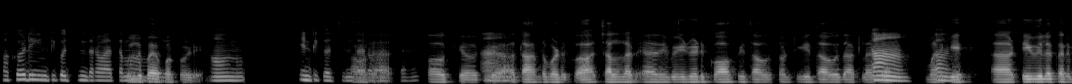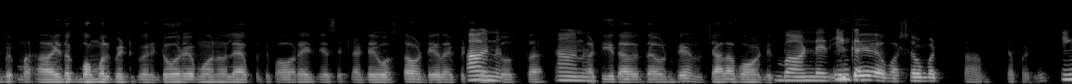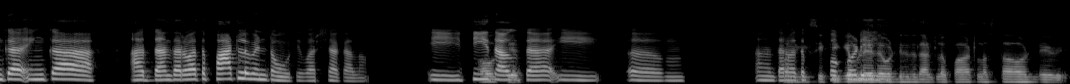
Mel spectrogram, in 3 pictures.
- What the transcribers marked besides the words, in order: tapping; in English: "పవర్ రేంజర్స్"; in English: "సిటీ కేబుల్"
- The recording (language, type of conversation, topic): Telugu, podcast, వర్షకాలంలో మీకు అత్యంత గుర్తుండిపోయిన అనుభవం ఏది?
